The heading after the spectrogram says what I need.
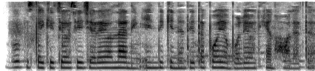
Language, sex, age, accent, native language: Uzbek, female, 18-24, Toshkent viloyati, Uzbek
